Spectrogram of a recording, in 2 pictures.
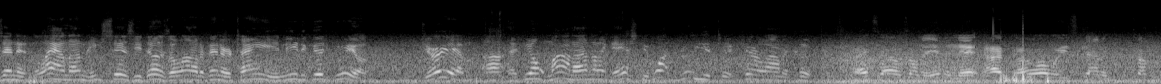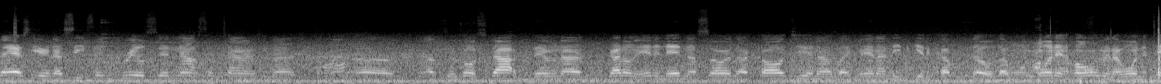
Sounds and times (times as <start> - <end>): Speech: 0.0 - 23.2.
